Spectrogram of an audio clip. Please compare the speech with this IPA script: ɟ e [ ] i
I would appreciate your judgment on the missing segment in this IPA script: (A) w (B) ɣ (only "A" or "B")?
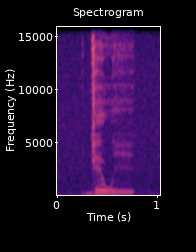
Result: A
